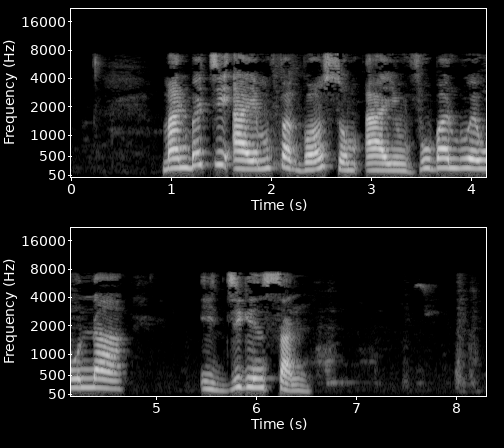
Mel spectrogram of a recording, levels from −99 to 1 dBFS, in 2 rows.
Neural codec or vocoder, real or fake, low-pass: none; real; 7.2 kHz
